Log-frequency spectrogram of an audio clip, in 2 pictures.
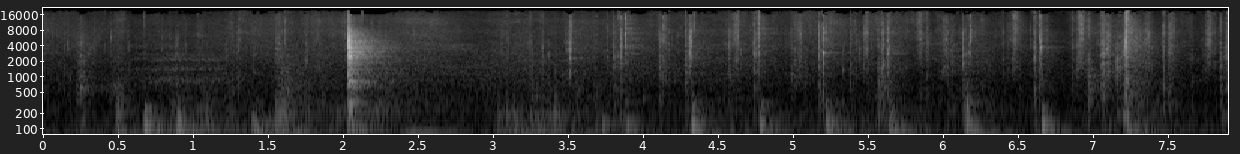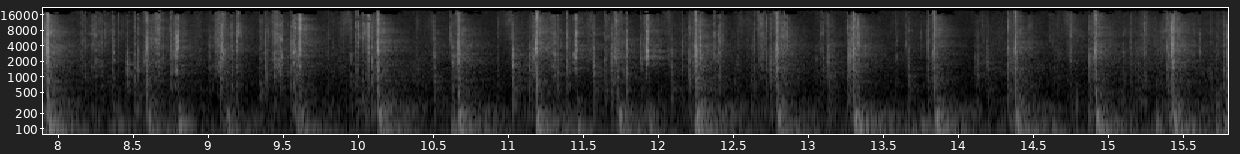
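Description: Quick, crisp slaps and taps of playing cards being split from one large pile into five equal piles on a table, a steady irregular patter of flicks running throughout, with one sharper snap early on.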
